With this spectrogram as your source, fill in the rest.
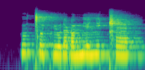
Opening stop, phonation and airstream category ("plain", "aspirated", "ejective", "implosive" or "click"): click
